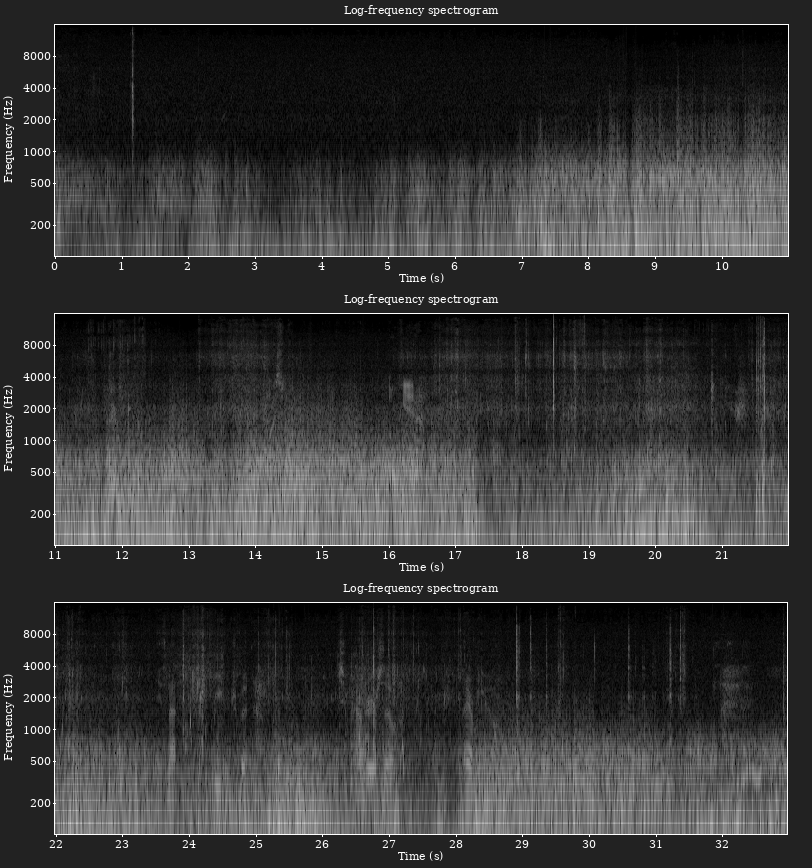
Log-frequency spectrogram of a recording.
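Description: Wind buffeting the microphone, a heavy rumble that builds about six seconds in and stays loud, with scattered brief clicks and knocks over it.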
